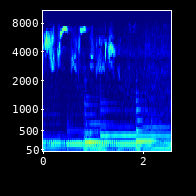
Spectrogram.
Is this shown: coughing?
no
